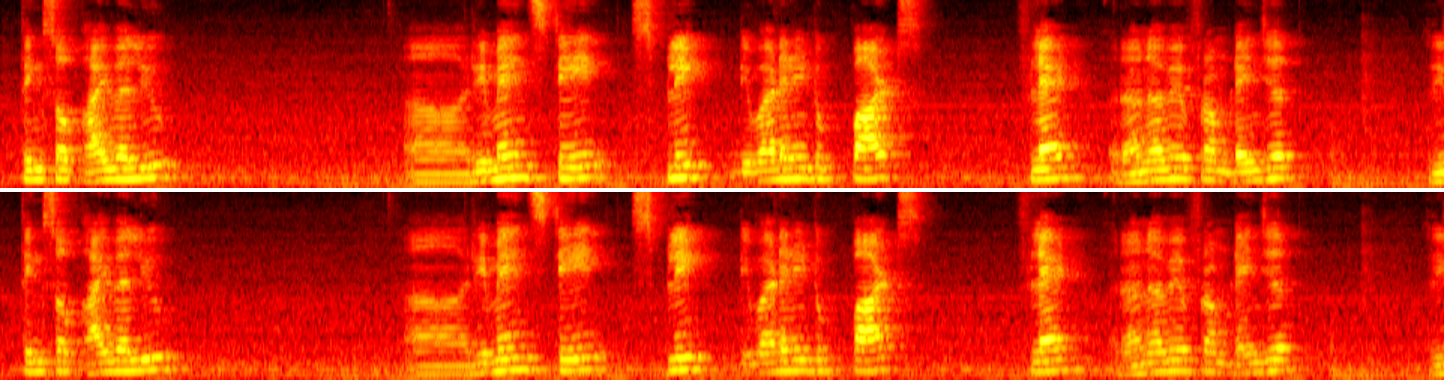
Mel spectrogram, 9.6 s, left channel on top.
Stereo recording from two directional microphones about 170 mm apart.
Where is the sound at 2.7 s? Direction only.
40° left (ahead or behind).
